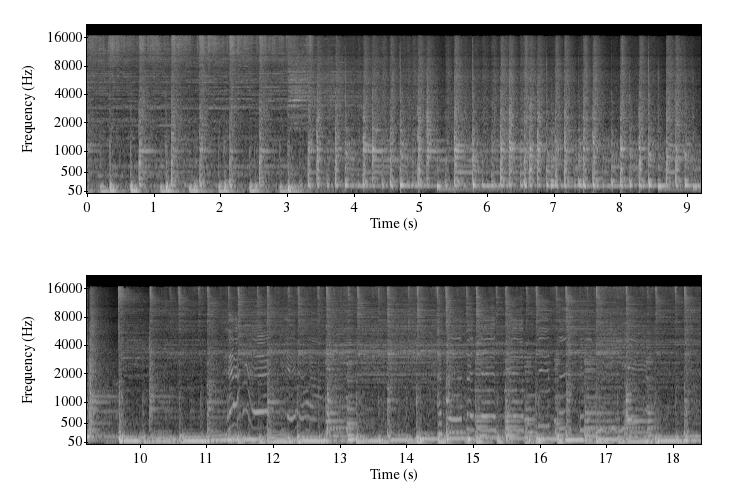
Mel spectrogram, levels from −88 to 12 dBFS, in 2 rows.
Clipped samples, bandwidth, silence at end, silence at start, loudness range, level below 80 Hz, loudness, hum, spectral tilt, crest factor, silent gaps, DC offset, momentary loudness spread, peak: under 0.1%; 17 kHz; 0 s; 0 s; 1 LU; -28 dBFS; -22 LUFS; none; -4.5 dB/octave; 16 dB; none; under 0.1%; 3 LU; -6 dBFS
